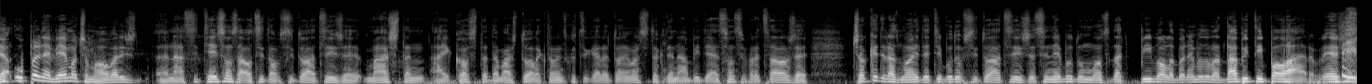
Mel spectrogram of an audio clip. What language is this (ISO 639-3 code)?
slk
